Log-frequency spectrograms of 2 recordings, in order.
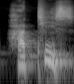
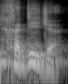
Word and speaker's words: Khadija: I would say Hatis for that. No, it's actually Khadija.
